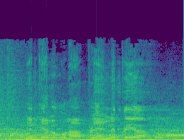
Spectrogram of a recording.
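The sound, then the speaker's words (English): Boxing arena crowd chanting for Canelo and El Perro, with two rival sides trying to drown each other out in a loud, continuous roar of massed voices throughout. “The crowd says it all. The dueling chants of Canelo and El Perro, the two sides trying to drown each other out.”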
